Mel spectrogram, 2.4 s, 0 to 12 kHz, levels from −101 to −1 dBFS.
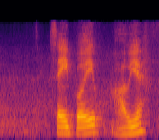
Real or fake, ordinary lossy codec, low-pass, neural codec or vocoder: fake; AAC, 64 kbps; 7.2 kHz; codec, 16 kHz, 0.5 kbps, X-Codec, HuBERT features, trained on LibriSpeech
